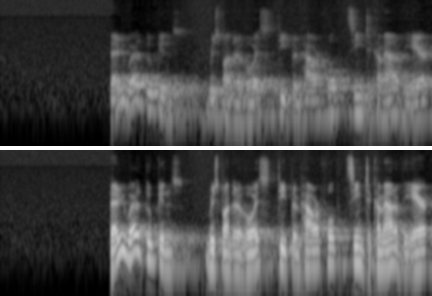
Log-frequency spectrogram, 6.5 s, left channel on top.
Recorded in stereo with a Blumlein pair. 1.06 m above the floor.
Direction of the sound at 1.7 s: 35° right.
